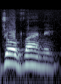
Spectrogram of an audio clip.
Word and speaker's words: Giovanni: O G e o I. da Jo, jo de, né? Di ele, esse aqui fica quase eh não não aparece na na na pronúncia, né? Giovanni.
